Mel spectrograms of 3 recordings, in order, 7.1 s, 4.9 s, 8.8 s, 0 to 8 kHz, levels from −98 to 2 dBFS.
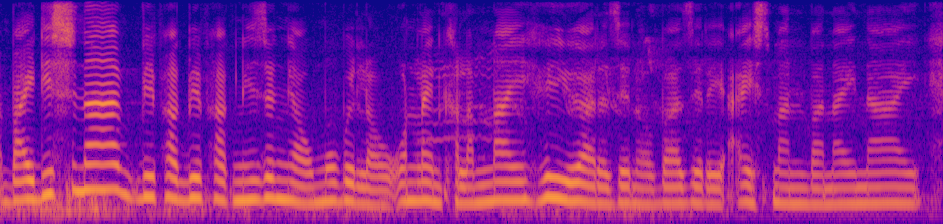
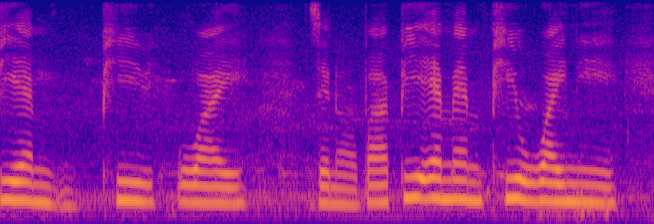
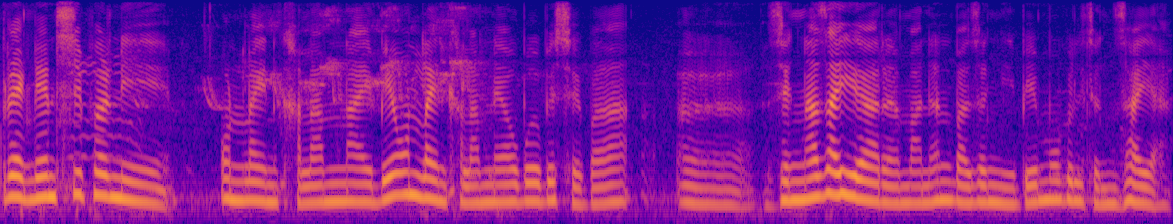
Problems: low volume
